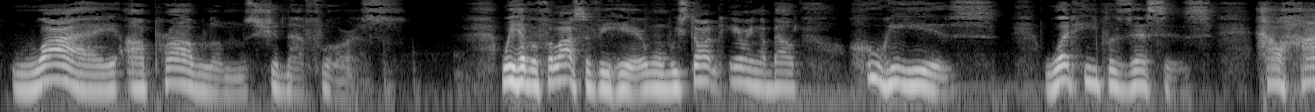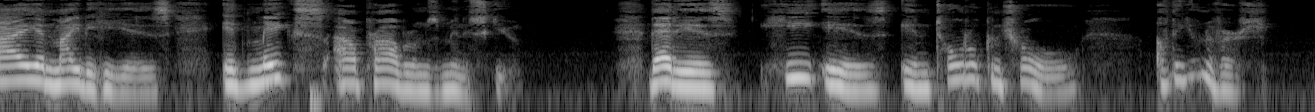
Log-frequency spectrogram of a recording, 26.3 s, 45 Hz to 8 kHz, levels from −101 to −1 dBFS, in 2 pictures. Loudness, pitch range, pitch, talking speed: -33 LUFS, 130-175 Hz, 145 Hz, 100 wpm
